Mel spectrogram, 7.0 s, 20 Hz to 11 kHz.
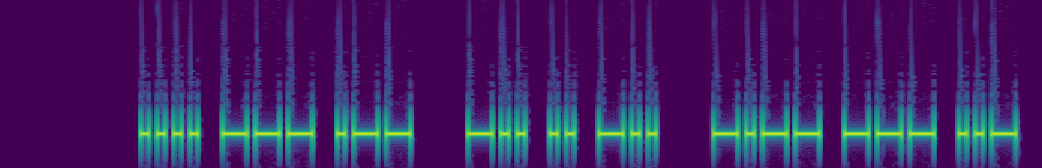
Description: Morse code, heard as a keyed tone, about 22 wpm, 700 Hz. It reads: HOW DID YOU
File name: practice / 22wpm / Sentences with 8-Word Phrases - 22wpm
